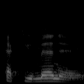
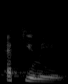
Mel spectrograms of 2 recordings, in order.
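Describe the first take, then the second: First: It is pronounced the Greek way. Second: It is pronounced the English way.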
